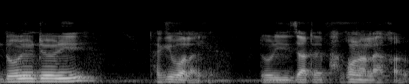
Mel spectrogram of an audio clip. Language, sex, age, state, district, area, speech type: Assamese, male, 45-60, Assam, Dhemaji, rural, spontaneous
